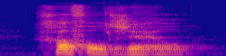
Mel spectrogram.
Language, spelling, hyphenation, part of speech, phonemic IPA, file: Dutch, gaffelzeil, gaf‧fel‧zeil, noun, /ˈɣɑ.fəlˌzɛi̯l/, Nl-gaffelzeil.ogg
- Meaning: gaffsail (trapezoid topsail fixed to a gaff)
